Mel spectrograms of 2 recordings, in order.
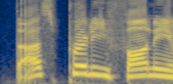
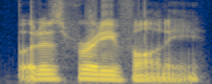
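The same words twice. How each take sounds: First: High-pitched, teasing admission; mock conceding. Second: Said in the usual way. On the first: Narrator wavering over a theft story, mock conceding. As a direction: say it high, as a playful confession. Torn between disapproval and amusement.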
